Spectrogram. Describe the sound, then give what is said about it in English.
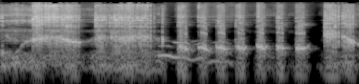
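A voice imitates a woman's loud snoring: a long, rough, raspy rattle drawn out for over a second, followed by a quick burst of about eight short, throaty snorting pulses. “It is I snore like this. No, she snores like this.”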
